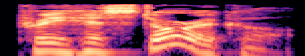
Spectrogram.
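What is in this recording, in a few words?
"prehistorical", English, British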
